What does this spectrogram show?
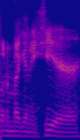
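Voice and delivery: ordinary talk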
